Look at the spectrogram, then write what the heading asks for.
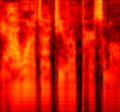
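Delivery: mock creepy whispering. Retelling a vendor's words to the speaker and a teammate, imitating a creepy whisper. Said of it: "he whisper like that?".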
